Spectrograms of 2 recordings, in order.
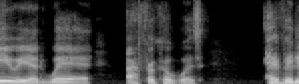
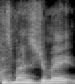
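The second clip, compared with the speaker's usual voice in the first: much higher-pitched, mocking jab. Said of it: "people are gonna be like".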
